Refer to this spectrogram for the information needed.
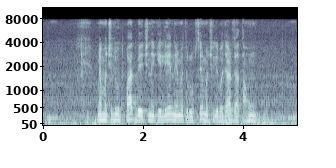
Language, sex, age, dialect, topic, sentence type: Hindi, male, 41-45, Hindustani Malvi Khadi Boli, agriculture, statement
